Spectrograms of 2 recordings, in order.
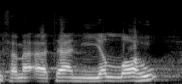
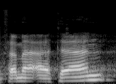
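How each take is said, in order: First: فما آتاني الله read slowly with the ياء voiced and moving; joined reading. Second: فما آتان read slowly, stopping on the nun without ياء; pause reading. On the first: Teacher demonstrating the joined reading. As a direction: carry آتاني into الله with the ي sounded. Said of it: "في الوصل يثبتها متحركة". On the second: Teacher demonstrating the pause form. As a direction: end فما آتان with no final vowel. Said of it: "وفي الوقف لو فيها وجهان". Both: Shown as a demonstration.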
